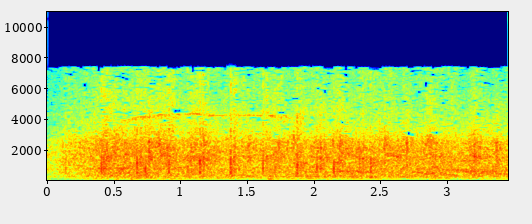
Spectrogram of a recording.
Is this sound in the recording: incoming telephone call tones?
no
